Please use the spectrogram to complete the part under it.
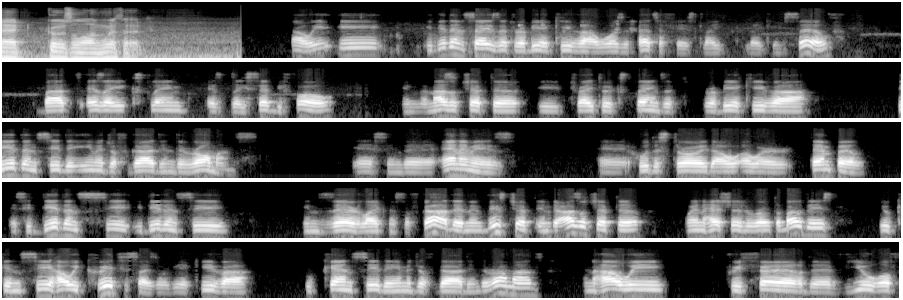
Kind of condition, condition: link, video call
